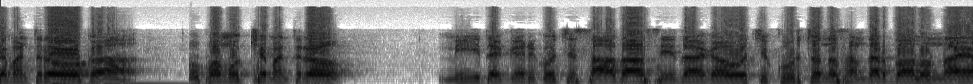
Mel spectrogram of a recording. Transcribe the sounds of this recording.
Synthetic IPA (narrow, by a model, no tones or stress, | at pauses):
ɐmɐnt̪ɾiloːɔkɐupɐmukʰjɐmɐnt̪ɾiloː | miːd̪ɐɡːɐɾikiʋot͡ʃːisaːd̪ʱaːsiːd̪aːɡaːʋɐt͡ʃːikuːɾt͡ʃunːɐsɐnd̪ɐɾbʱaːlunːaːj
